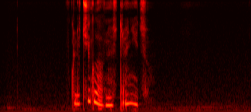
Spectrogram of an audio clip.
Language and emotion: Russian, neutral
